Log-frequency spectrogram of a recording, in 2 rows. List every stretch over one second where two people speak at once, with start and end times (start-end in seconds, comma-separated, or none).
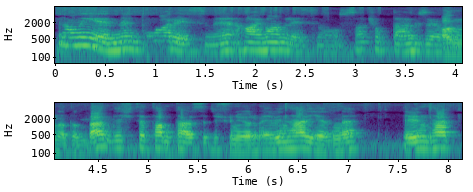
none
